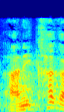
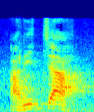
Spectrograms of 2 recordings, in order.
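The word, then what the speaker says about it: anicca: 그러니까 무아, 무상 이런 측면에서 고라고 하는데 고를 갖다 붙이기는 좀 그렇고 그러니까 아마 무상을 중요한데 근데 무상의 빨리어는 아니카가 아니고 아니짜.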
